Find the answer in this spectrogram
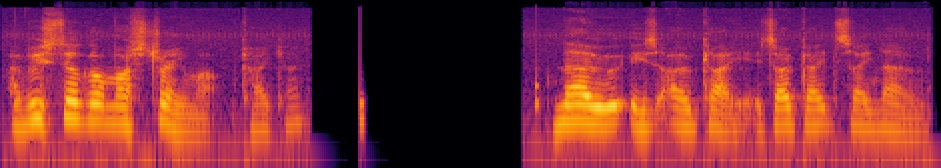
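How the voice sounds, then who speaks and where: A man's voice: a little high, animated, measured pace, dark tone, low-quality recording. A man chatting casually on a livestream, wordy and self-deprecating. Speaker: stream guest.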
